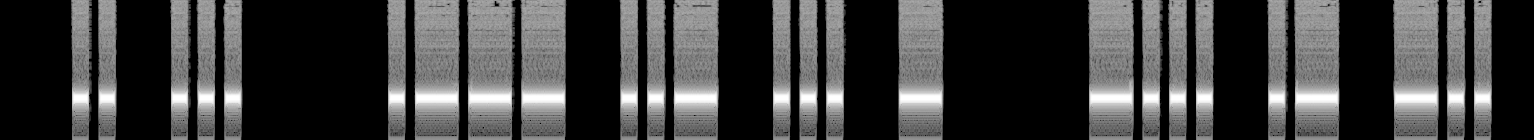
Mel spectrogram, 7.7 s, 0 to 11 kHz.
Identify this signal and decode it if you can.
Morse code, heard as a keyed tone, about 18 wpm, spaced as for 15 wpm, 1000 Hz. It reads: IS JUST BAD
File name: qotdfiles / 15wpm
